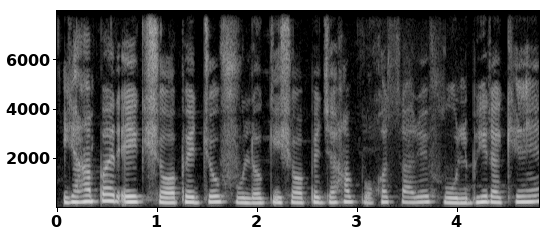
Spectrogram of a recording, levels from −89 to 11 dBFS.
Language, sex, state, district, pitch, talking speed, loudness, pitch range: Hindi, female, Punjab, Kapurthala, 215 Hz, 210 wpm, -15 LUFS, 205-225 Hz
